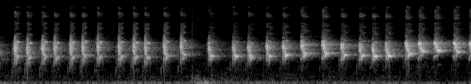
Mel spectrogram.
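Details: Continuous fast chatter from a yellow-vented bulbul, about four sharp buzzy notes per second, evenly spaced and loud throughout. It is used as a training recording to prompt birds to sing.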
